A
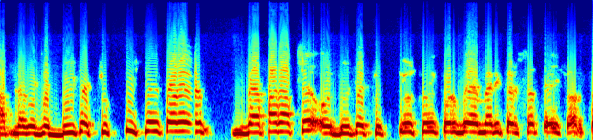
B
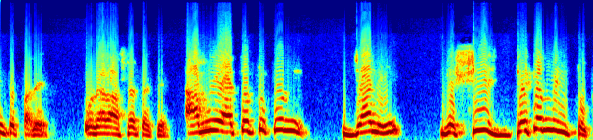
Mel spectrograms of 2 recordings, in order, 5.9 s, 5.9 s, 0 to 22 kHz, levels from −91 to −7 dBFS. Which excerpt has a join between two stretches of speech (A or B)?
B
